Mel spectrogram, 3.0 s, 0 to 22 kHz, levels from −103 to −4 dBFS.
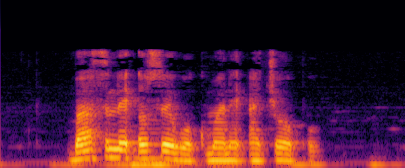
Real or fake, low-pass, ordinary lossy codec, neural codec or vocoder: real; 7.2 kHz; AAC, 64 kbps; none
